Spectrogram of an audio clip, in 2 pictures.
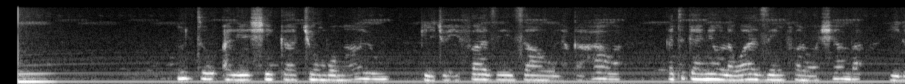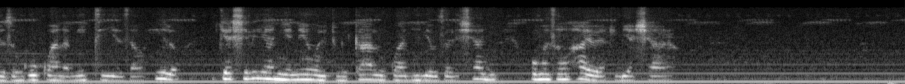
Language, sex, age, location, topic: Swahili, female, 25-35, Dar es Salaam, agriculture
